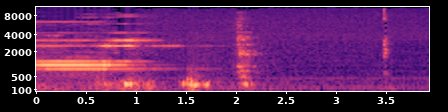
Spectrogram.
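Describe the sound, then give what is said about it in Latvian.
A loud, steady electronic parliament voting bell rings for about a second before a vote, then cuts off, followed by a few soft low thumps and a brief faint tone. “Lūdzu zvanu.”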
